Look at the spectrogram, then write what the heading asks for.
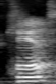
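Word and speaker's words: quinte: This is tierce, or 3, cant, or 5. Again, that's spelled quint, Q-U-I-N-T-E. Prime, where you look at your watch and point your elbow at your opponent.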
